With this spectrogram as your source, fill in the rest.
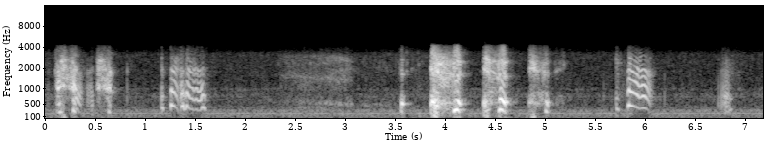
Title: coughing is funny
